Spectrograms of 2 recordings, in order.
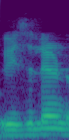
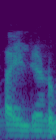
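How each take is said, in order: First: The s sound is pronounced in the word. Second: The s is silent in the word. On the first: The speaker calls it wrong. "इसको इजलैंड नहीं बोलते हैं" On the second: The speaker calls it right. "आइलैंड बोला जाता है"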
